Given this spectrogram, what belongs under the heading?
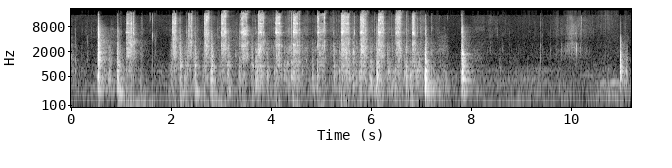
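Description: A ratchet clicks rapidly in repeated bursts while backing out a 10mm bolt on the washer fluid reservoir of a 1994-2004 Chevy S10, close and fairly loud, then stops with a final clunk.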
